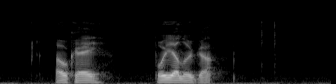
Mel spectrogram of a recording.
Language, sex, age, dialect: Faroese, male, 61+, Vágar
